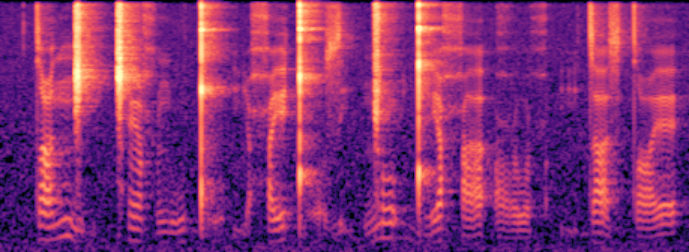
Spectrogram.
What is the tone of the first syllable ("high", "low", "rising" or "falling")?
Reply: rising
